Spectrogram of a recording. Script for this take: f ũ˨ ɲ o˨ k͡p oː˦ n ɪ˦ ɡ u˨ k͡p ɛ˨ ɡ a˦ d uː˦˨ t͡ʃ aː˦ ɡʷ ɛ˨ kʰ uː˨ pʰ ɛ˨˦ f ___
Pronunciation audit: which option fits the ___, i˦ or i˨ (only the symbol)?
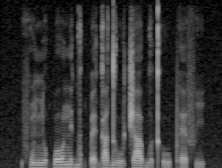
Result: i˦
